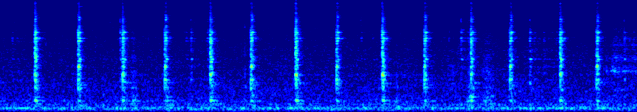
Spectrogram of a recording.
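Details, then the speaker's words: Antique Seikosha pendulum wall clock after movement reassembly, being set in beat: steady ticking about two per second with slightly unequal tick-tock spacing, out of beat. "Okay, see, that went too much. That sounds pretty good. I'm an amateur. I'm not an expert, but that sounds pretty even."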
